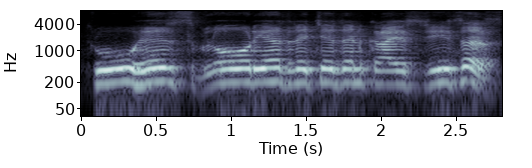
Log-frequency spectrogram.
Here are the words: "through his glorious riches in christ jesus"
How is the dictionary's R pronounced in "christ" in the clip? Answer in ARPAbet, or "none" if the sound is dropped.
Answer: R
